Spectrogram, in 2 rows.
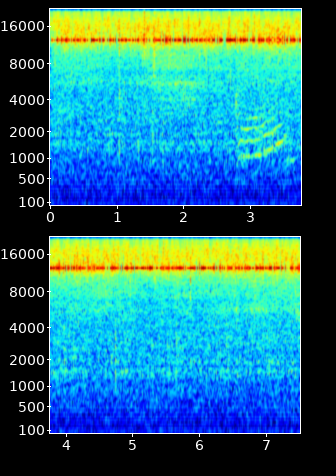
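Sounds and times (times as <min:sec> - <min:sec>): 
steady hiss: 0:00.2 - 0:07.5
low underwater noise: 0:01.3 - 0:07.5
killer whale call whistles: 0:01.7 - 0:04.4.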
